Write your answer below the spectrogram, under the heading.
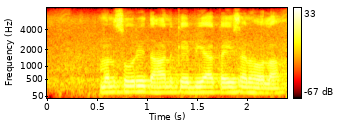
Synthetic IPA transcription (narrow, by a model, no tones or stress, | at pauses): mənsuːɾid̪ʱaːnkebɪjakəis̬ənɦoːlaː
